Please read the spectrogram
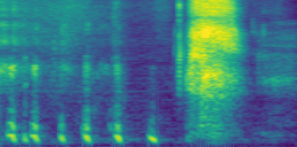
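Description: A man laughing in quick, breathy pulses. About a second and a half in, the laughter ends in a short, loud hissing burst of breath.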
